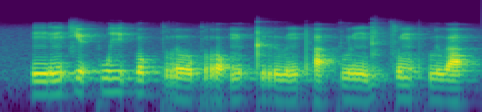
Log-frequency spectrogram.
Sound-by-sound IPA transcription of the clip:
ŋi˦˥nt͡ɕe˥˩ʔkwiː˥˩t̚lo˥˩k̚ prɤː˨˩prɔ˨˩ʔme˨˩k̚ trɯː˩˦npʰa˨˩ʔ klɯ˧ŋdi˥˩t̚so˥˩m pʰlɯ˧a̯

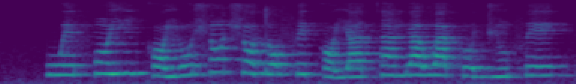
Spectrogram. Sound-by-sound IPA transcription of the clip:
we˧ fɔ̃˦ji˦˨ kɔ˨jo˧ʃɔ̃˦ ʃɔ˦dɔ˦fe˦˨kɔ˨ ja˧ tã˦ɡa˦ wa˦ko˧ d͡ʒũ˧ fe˦

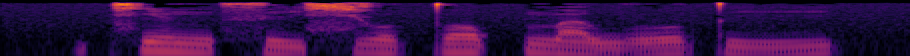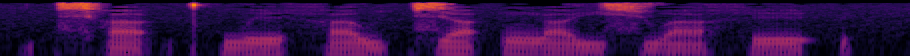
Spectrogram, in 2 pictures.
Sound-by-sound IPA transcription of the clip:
t͡ɕẽ˥˧nsi˨˩ ɕo˥˧ t̪ɔ˦p̚ma˨˩wo˧t̪i˨˦ | t͡ɕʰa˨ʔt̪ʰwe˨˩ha˧wt͡ɕa˦ʔ ŋa˨˩jɕwa˨˩he˦ʔ

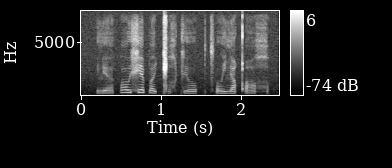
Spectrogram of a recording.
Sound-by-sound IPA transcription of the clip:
lʲɐ˩ | ɔ˥u̯xʲa˥ pɐ˥i̯ɡ͡ǁɔ˥χkʲo˥ | t͡sʼo˩˥i̯ lʲɔ˥˩qʼɔ˩˥χ

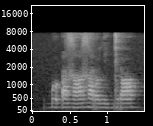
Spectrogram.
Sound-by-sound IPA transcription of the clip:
ɓoʔizˤæ zˤeɾuli ɡeɾɒ

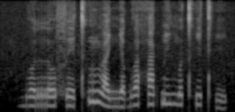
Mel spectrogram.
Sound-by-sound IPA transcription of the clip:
bo˨ro˨fe˨tʰũ˦ βa˨ɲa˨ɡʷa˦ha˦ k͡pĩ˦ŋo˦tʰi˦ tʰi˨

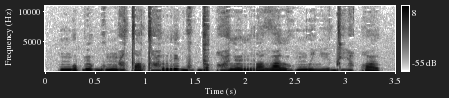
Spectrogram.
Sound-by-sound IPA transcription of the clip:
ŋʷə˨˦ɓø˧ ɡʷɪ˨ŋʷi̤˦tˤɪ˨tˤṳ˨ rɪ˦ ɡṳ˧ɡɪ˧qʷi̤˦lø˦ rɪ˨ðˤə˦ lṳ˧ŋʷə˦˨ʎi˨ dʱi̤˦ qʷə˦˨

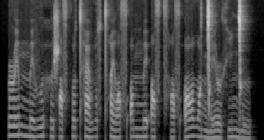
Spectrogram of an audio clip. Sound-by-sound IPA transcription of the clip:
ɹe˧˥mːe˧˩ vɯ˧˥hɯ˧˩ʃæ˧˩sˤθu˧ tʰæ˧˩vu˧˩sˤtʰe˧˩je˩˧˩sˤ ʔɯ˧mːe˧˥ ʔi˩˧˩sˤt͡sʰi˩˧˩sˤ ʔɯ˧˥ɹðˤɯ˧ŋ͡ǀe˩˧˩ɹxi˧˥ ŋ͡ǀɯ˧˩

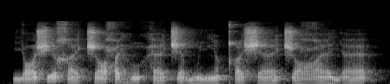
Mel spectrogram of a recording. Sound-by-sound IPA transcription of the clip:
jɒʃiχæ t͡ʃɒħeɦũ hæt͡ʃæbũ jĩqʰe ʃæt͡ʃɒ ʕæjæ

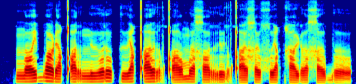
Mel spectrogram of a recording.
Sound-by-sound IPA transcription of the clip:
nɔe̯ bɔɽɛqʼɔr nɯo̯ɾo kɯe̯ qʼɤr qʼɔmɤχɔ rɯrqʼɯχɯ χʷi qʰɯɽɤ χɤbɤo̯

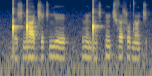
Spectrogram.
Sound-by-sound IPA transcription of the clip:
ɡ͡ǃɛʃŋ͡ǃa d͡ʒɛt͡ʃɲe | ðẽɡ͡ǃãʃkẽt͡ʃ zɐɬodɐ̃t͡ʃ

